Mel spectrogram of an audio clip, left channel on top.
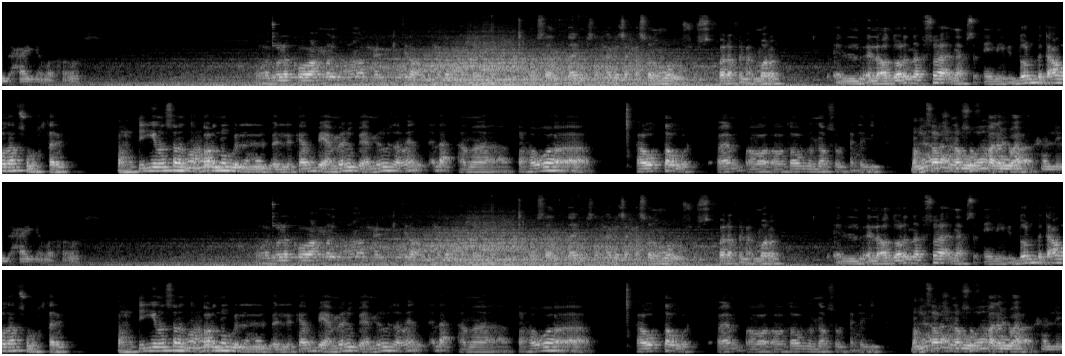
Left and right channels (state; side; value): quieter; right; 3.6 dB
